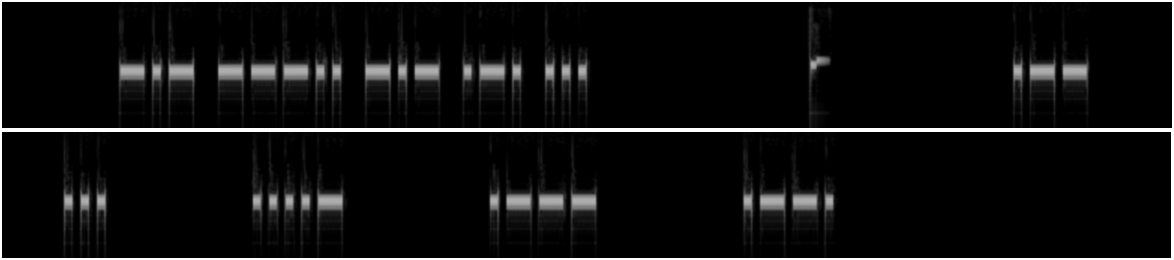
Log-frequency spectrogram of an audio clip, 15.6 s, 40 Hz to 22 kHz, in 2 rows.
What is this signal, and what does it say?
Morse code, heard as a keyed tone, about 22 wpm, spaced as for 11 wpm, 700 Hz. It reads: K8KRS WS4JP
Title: USA Call Signs - 5 Characters - 6x Character Spacing - 22wpm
